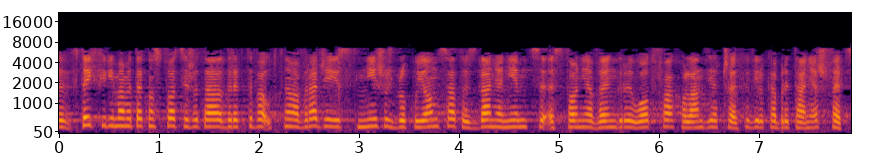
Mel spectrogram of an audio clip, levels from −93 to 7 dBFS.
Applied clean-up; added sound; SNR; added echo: none; none; none; none.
